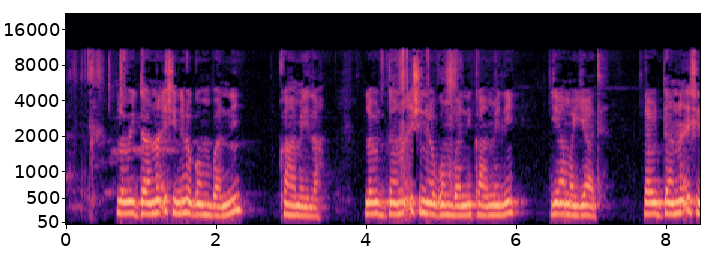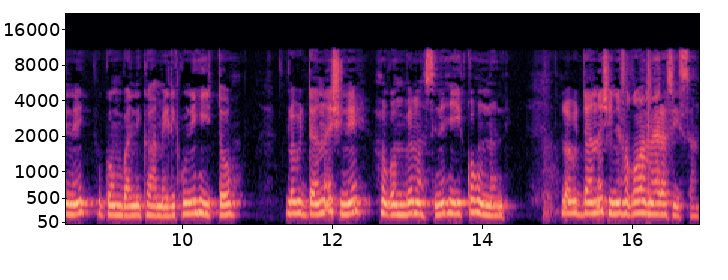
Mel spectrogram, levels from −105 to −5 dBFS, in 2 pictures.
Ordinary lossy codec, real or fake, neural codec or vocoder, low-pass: MP3, 48 kbps; fake; vocoder, 48 kHz, 128 mel bands, Vocos; 10.8 kHz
